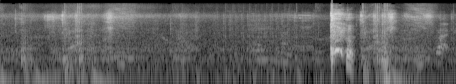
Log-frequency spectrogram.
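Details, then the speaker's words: Congested adult, sneezing and coughing a lot: a sudden loud cough burst with a shorter follow-up, over quiet background video game sounds and room noise. "you may hear me sneezing a lot coughing a lot as you can hear i'm very congested"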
